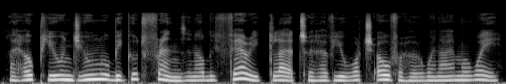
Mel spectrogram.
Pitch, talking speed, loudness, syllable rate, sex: 195 Hz, 270 wpm, -14 LUFS, 5.4 syllables/s, female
